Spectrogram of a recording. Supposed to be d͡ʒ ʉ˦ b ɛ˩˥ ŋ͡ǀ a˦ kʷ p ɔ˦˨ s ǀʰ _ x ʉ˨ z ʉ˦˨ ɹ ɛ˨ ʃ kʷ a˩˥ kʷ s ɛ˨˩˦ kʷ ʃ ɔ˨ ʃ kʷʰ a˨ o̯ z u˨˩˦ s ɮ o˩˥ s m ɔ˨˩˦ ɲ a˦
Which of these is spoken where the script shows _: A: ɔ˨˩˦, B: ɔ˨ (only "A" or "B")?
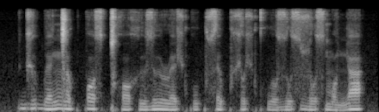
B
